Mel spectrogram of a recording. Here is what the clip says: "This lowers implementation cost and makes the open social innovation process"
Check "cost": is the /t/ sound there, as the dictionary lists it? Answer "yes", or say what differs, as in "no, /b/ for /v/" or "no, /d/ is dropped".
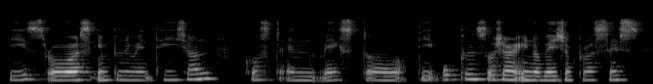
yes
